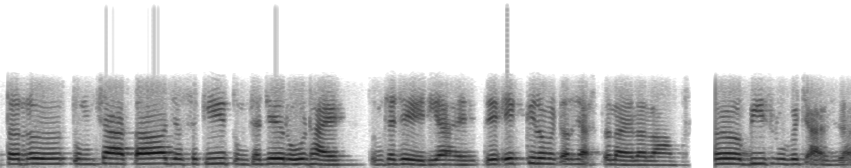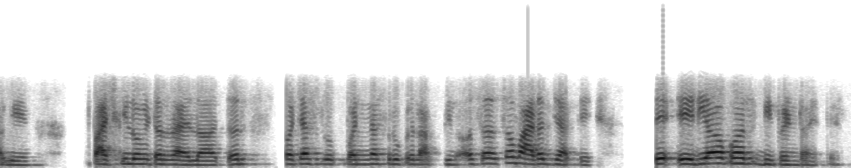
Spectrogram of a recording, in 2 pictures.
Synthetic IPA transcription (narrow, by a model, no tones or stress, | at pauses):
t̪əɾt̪umt͡ɕaːt̪ad͡zəsəkiːt̪umt͡ɕad͡ʑeɾoɖaɦet̪umt͡ɕad͡ʑeːɾijaːɦet̪eʔekːilomiʈəɾd͡za̰st̪əlajlalam | t̪əɾbiːsɾupjet͡ɕa̰ɾd͡zla̰ɡeːn | pa̰t͡skilomiʈəɾːajlat̪əɾ | pət͡ɕasɾupənːasɾupjela̰ɡ̚t̪iːnə̰səəsəːʋaɽət̪̚d͡zat̪e | t̪eʔeɾijapəɾɖipeɳɖɾa̰ɦt̪e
